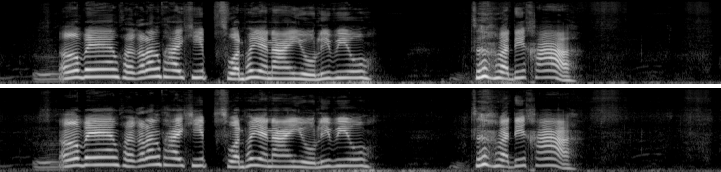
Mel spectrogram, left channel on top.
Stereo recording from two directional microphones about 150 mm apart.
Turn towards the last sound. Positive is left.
turn(degrees=55)  # may be behind; listen again after turning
